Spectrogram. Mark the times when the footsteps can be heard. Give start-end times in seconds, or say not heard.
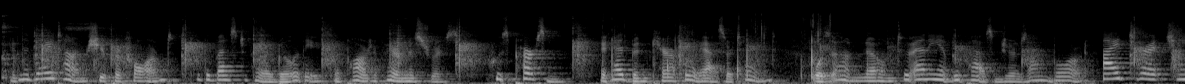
6.0-8.7.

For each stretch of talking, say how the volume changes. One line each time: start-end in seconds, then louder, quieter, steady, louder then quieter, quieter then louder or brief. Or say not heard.
0.1-11.8 steady.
